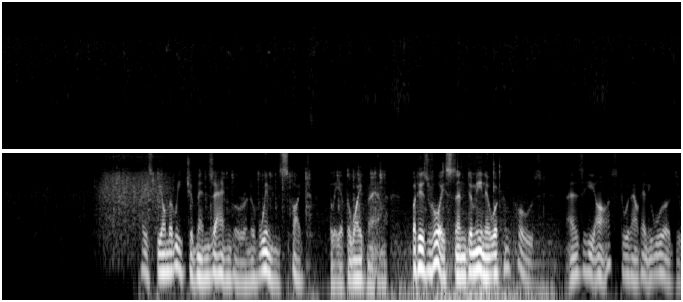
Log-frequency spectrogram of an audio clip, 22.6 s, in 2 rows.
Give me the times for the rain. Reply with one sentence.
The rain can be heard from 0.0 to 14.2 s.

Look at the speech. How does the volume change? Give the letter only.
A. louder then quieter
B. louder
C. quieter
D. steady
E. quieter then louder
A.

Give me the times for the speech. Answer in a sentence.
The speech can be heard from 13.6 to 22.5 s.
